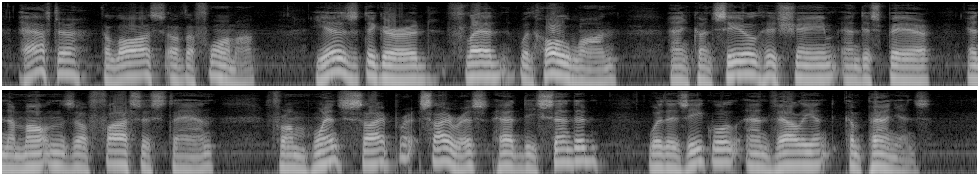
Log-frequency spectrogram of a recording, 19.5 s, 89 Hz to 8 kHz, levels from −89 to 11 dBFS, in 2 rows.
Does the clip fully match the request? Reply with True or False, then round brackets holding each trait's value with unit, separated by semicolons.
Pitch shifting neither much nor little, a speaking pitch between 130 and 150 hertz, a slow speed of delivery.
True (3.6 semitones; 135 Hz; 100 wpm)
